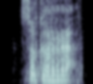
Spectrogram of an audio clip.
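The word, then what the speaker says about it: socarrat: The ingredients once added should not be disturbed, allowing for the delicacy known as socorrat, or crispy bottom rice layer, to form. You got to roll your R's because it's two R's put together.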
